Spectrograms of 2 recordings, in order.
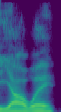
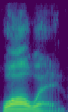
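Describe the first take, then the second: First: It begins with a 'yah' sound. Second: It begins with a 'wah' sound. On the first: The speaker calls it wrong. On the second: The speaker calls it right.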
